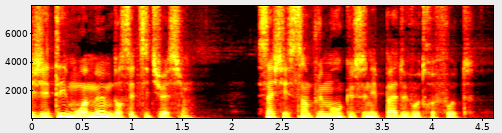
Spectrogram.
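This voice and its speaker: On a very clean recording with a silent background, a man speaks at a fairly quick pace, somewhat breathy, with lively intonation. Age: 20s. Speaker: online marketer. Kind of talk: sales pitch. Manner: scripted, persuasive.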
